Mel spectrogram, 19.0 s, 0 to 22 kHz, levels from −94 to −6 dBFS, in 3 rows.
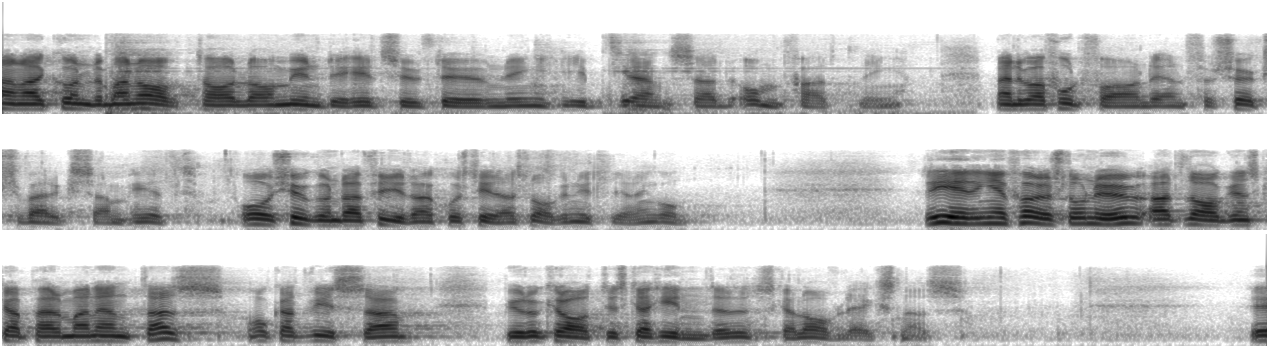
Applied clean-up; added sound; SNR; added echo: neural separator model SepFormer DNS4.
